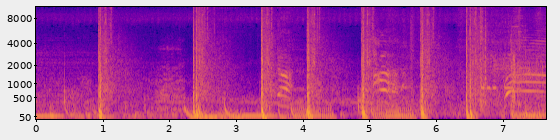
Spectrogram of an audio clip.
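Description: Pistols fire sharp shots in quick bursts.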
